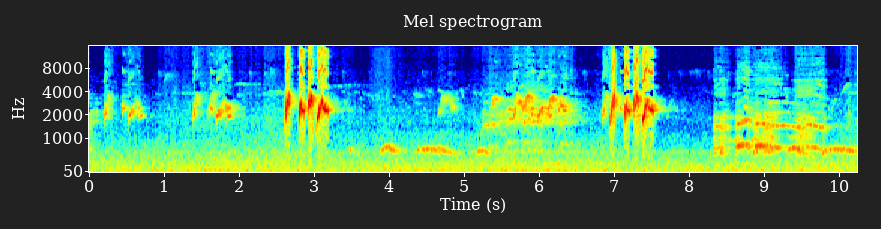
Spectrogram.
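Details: Red-whiskered bulbul singing: short bright chirps and warbled phrases around mid-high pitch, broken by two loud sharp bursts of rapid clicks or flutters, with quiet pauses between phrases.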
